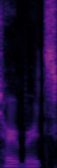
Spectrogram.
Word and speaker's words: Herbert: So, because Herbert's going to be number 1 overall pick, and guys whose name rhymes with Sherbert.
